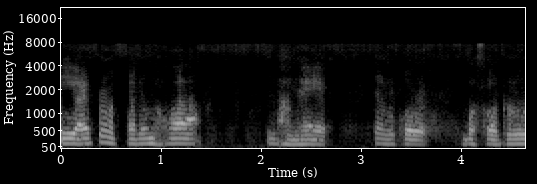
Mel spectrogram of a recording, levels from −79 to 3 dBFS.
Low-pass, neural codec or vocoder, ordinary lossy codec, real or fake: none; codec, 16 kHz, 1 kbps, FreqCodec, smaller model; none; fake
